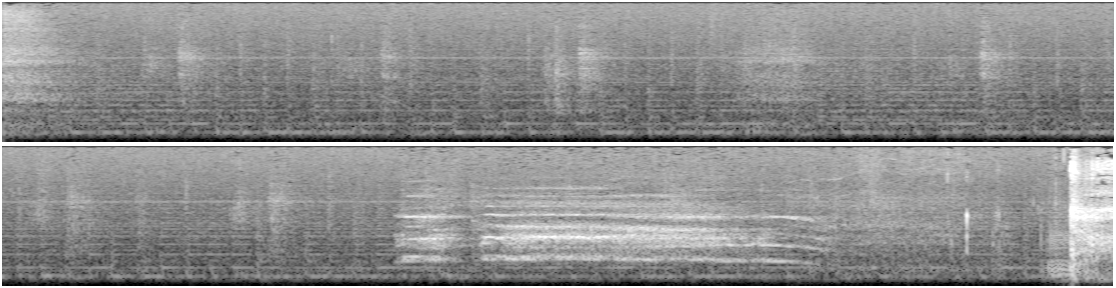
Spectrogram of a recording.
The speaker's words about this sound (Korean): 거의 새벽에 닭이 웁니다.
